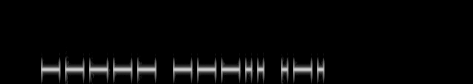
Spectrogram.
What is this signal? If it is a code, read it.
Morse code, heard as a keyed tone, about 20 wpm, 700 Hz. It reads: 08R
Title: Three Letter-Number Combinations - 20wpm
